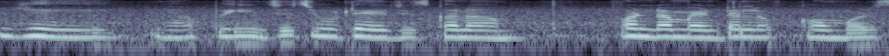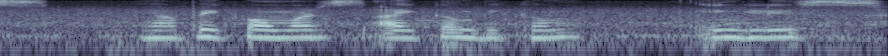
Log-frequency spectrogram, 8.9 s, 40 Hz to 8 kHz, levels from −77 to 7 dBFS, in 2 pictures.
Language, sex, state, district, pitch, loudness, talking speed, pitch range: Hindi, female, Bihar, Muzaffarpur, 235 Hz, -18 LUFS, 115 wpm, 225-245 Hz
